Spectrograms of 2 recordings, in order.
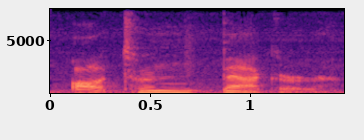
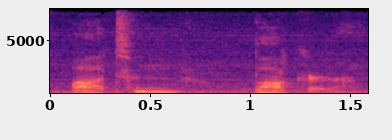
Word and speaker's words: Ottenbacker: aunt jackie would say it's pronounced autumn backer not autumn bocker thank you aunt jackie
